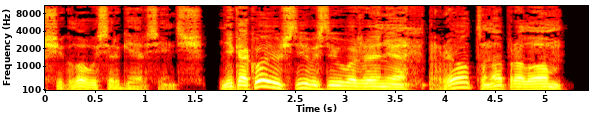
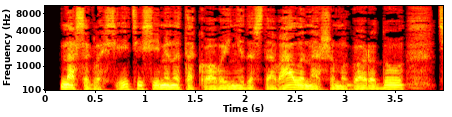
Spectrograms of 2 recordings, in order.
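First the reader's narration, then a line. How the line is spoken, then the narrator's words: Quiet. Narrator (Russian): тихо произнес редактор газеты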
